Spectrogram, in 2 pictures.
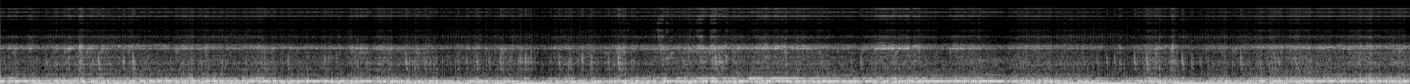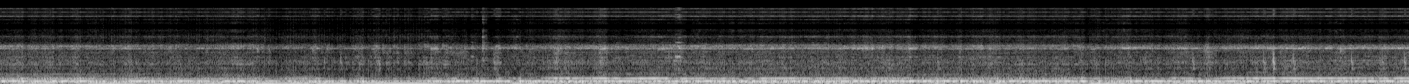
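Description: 5.7-litre Hemi V8 of a desert rally car running steadily under load while driving over sand dunes, heard from inside the cabin.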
